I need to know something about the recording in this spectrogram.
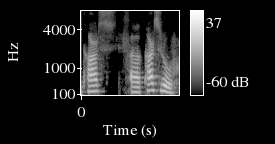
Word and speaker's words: Karlsruhe: And last not but least, we have KIT, located in Karlsruhe. Is that correct? Very correct. My pronunciation, okay.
